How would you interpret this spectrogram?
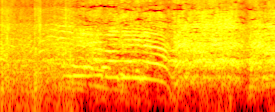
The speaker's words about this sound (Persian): با تاریک شدن هوا درگیری‌ها شدیدتر هم شد. این فریاد حمایت طلبی مردم مهاباد.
